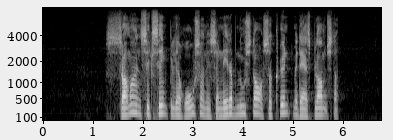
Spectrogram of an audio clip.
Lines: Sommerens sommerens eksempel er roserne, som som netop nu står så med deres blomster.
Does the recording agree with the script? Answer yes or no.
no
